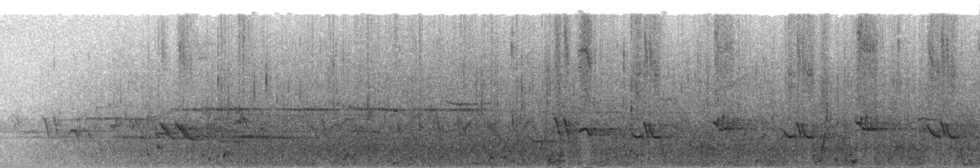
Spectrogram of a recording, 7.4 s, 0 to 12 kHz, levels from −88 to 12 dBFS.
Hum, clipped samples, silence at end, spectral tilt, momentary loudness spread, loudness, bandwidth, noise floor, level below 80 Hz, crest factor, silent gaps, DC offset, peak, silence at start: none; under 0.1%; 0 s; -0.5 dB/octave; 10 LU; -7 LUFS; 11.5 kHz; -30 dBFS; -44 dBFS; 10 dB; none; under 0.1%; 0 dBFS; 0.2 s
